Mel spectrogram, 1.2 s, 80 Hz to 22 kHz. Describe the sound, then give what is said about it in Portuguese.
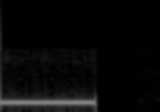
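A telephone busy signal: one steady, mid-pitched tone holds for about 0.7 seconds and then cuts off abruptly into silence. “O número está ocupado.”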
